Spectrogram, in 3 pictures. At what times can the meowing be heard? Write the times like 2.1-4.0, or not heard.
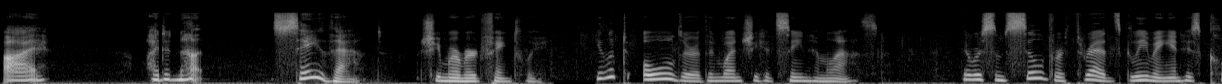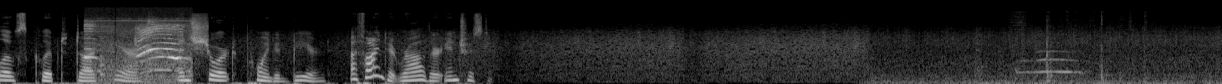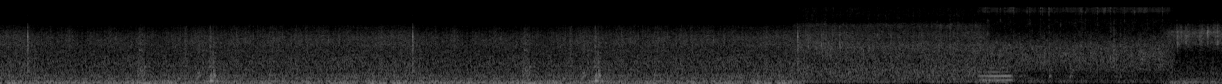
13.1-14.2, 22.1-23.9.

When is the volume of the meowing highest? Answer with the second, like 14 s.
14 s.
